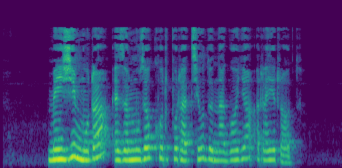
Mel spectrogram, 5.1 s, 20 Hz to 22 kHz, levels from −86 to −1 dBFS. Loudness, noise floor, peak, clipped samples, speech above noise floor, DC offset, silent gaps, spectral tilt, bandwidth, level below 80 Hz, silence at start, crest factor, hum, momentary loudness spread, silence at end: -18 LUFS; -70 dBFS; -2 dBFS; under 0.1%; 52 dB; under 0.1%; none; -4 dB/octave; 11.5 kHz; -68 dBFS; 0.7 s; 16 dB; none; 13 LU; 0.75 s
